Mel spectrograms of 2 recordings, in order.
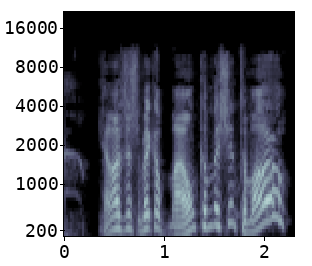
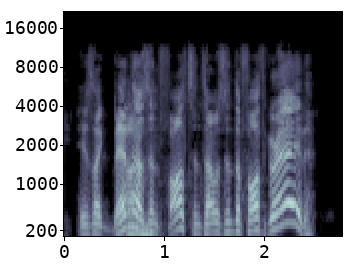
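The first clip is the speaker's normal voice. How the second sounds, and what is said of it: Imitates another person's accent. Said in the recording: “That was an excellent accent. I loved it.”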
